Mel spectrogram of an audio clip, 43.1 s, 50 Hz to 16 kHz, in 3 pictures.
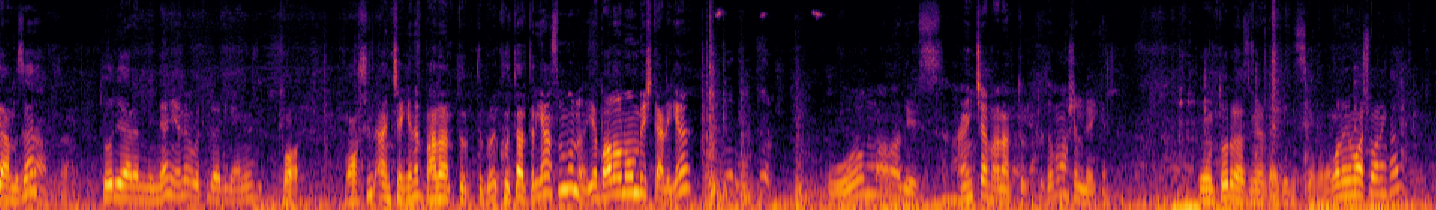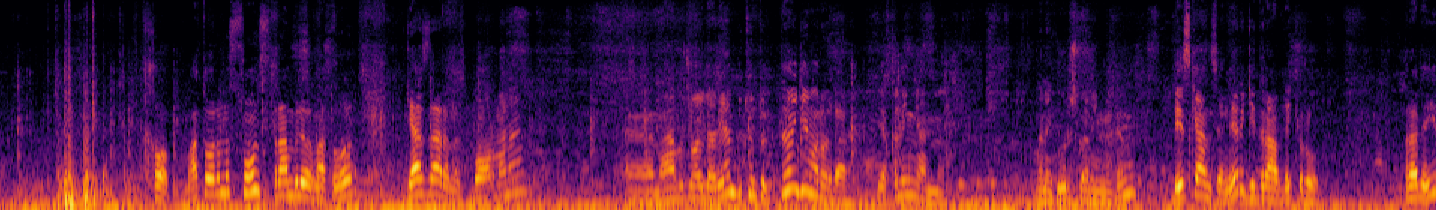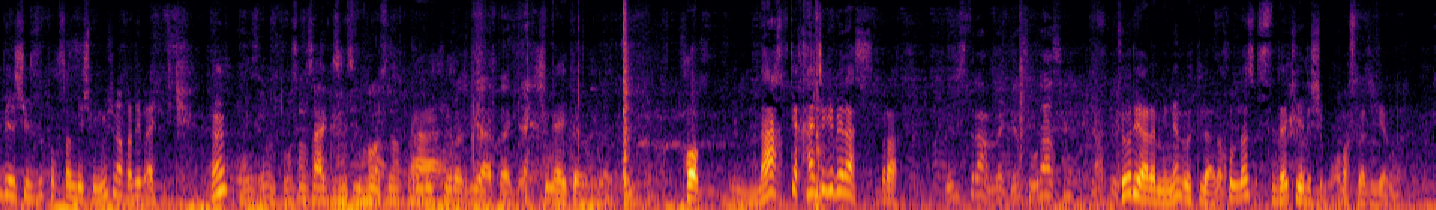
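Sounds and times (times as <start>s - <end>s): men talking: 0.0s - 43.0s
car bonnet opening clatter: 14.5s - 15.8s, 34.8s - 35.4s.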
